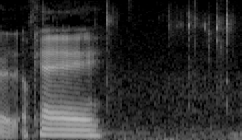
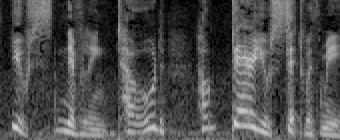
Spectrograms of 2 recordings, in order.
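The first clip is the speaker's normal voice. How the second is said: high, furious bellow at a peasant; 7 semitones higher than usual. Acted. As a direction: roar it down at him. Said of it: "he bellows".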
